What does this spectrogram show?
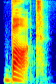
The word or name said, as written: bought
